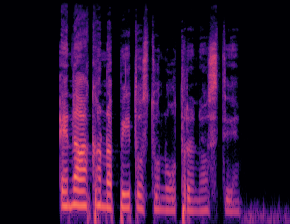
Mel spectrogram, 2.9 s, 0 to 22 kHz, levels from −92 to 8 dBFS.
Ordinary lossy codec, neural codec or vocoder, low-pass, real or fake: none; vocoder, 44.1 kHz, 128 mel bands every 256 samples, BigVGAN v2; none; fake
